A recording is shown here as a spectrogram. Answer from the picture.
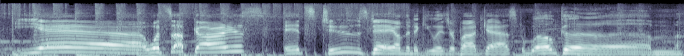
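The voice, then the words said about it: Fake radio announcer voice. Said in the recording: “I'm doing the fake radio voice.”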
